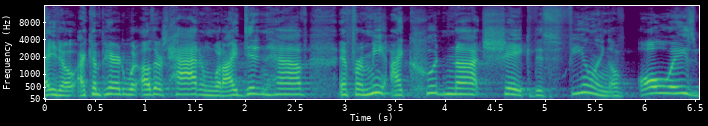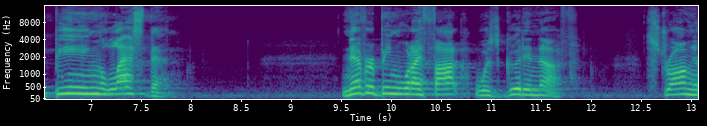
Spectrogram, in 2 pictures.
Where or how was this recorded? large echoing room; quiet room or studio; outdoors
large echoing room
